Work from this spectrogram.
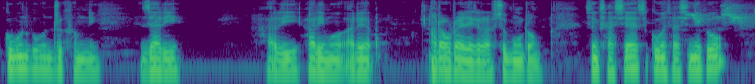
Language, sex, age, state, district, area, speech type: Bodo, male, 18-30, Assam, Udalguri, rural, spontaneous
